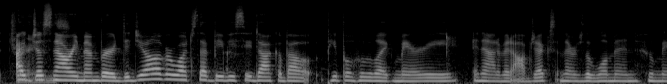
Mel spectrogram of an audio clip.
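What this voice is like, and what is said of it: Usual voice. Nothing is said of it.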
